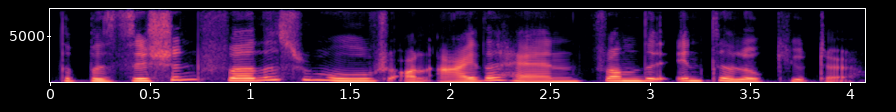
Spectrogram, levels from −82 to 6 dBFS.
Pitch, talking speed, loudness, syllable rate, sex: 225 Hz, 145 wpm, -18 LUFS, 5.2 syllables/s, female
